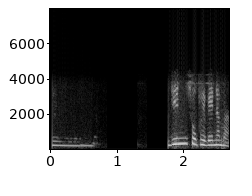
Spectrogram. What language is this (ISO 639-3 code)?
brx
